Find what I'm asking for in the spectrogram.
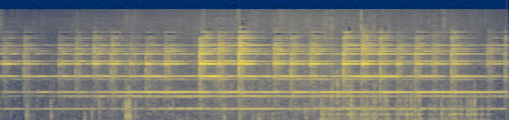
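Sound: church bells ringing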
